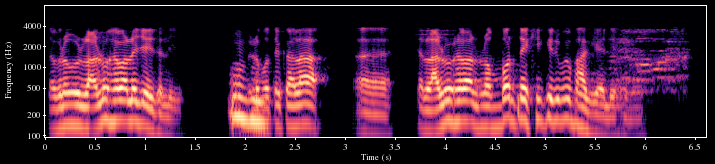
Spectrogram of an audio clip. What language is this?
Odia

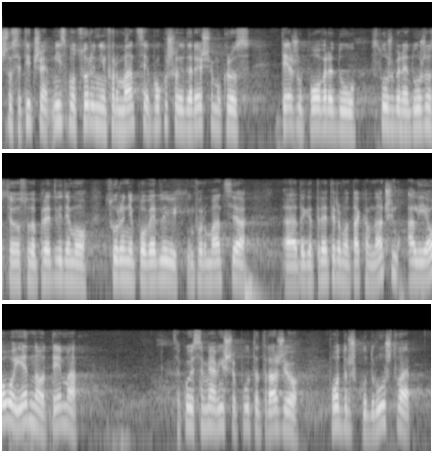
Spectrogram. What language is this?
Serbian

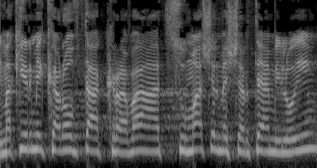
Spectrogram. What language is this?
Hebrew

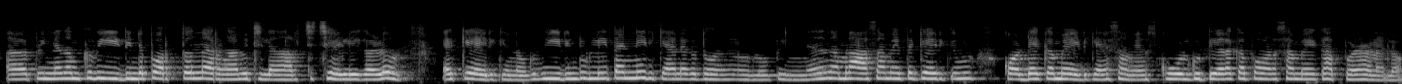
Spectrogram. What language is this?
Malayalam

